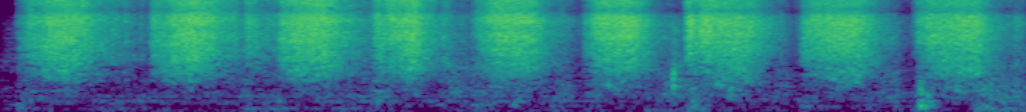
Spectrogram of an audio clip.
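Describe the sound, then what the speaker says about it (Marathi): A stiff broom sweeps across a floor mat in about eight steady, rhythmic strokes, each a close, raspy brushing swish with brief pauses between. "तर पहा मी मॅटवरती असंच झाडू मारते खराट्याने"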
